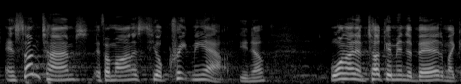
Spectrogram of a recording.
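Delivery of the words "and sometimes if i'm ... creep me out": normal talking voice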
